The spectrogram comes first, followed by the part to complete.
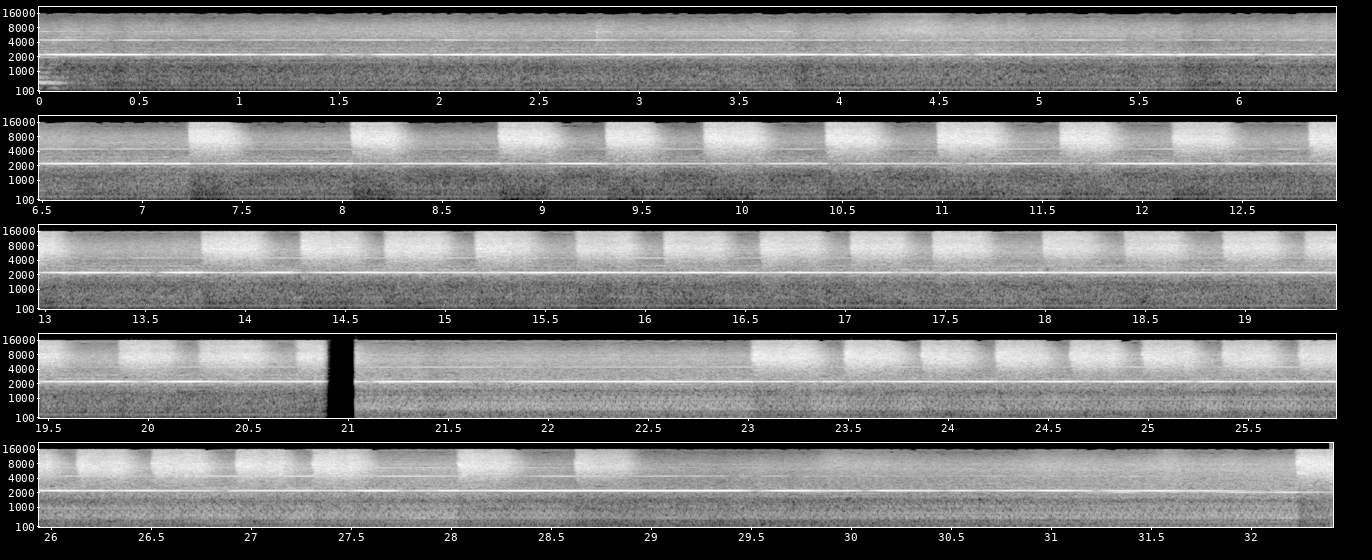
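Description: HVLP spray gun hissing in rapid repeated bursts, about two a second, as paint is sprayed onto a car bumper cover. Under it runs a steady hiss and high whine from the air supply. The sound drops out for a moment about two-thirds through.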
